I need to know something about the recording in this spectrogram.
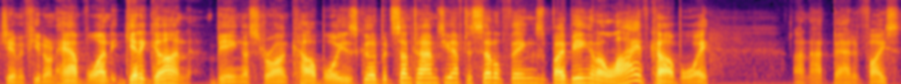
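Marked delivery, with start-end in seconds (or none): none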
